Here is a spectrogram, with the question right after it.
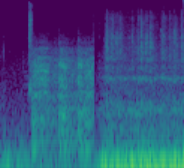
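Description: A Lada wagon engine built from used parts cranks briefly, then fires and catches, settling into a loud, steady running rumble close by.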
